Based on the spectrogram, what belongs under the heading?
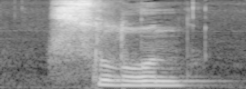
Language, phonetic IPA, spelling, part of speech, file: Ukrainian, [sɫɔn], слон, noun, Uk-слон.ogg
- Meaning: 1. elephant 2. bishop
